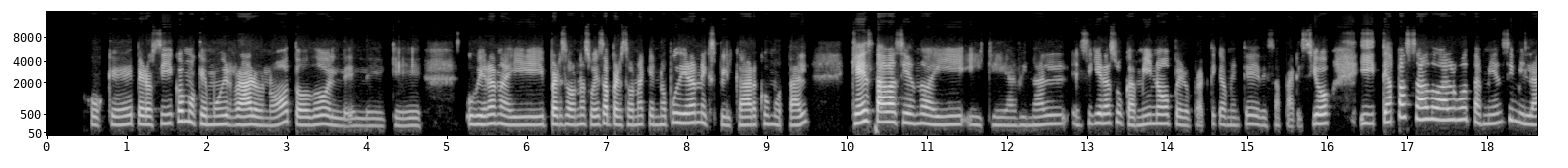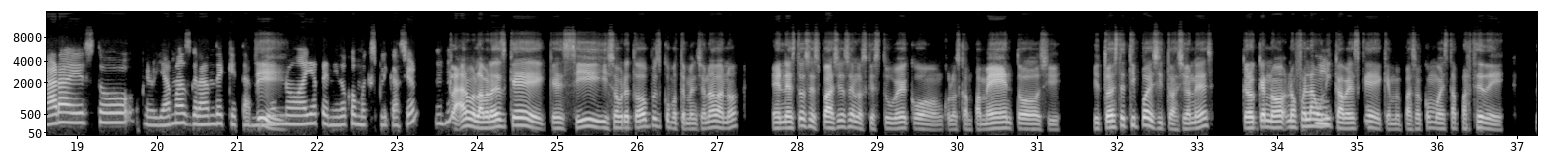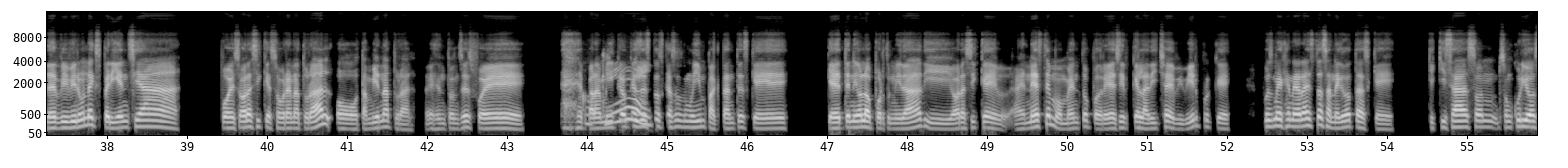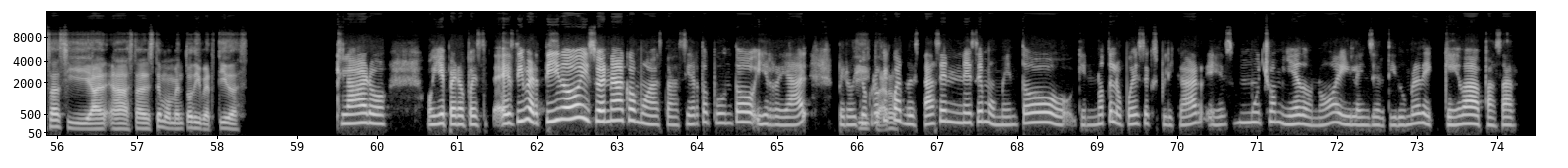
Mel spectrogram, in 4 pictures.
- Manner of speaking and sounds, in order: chuckle; chuckle
- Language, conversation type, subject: Spanish, podcast, ¿Cuál es una aventura al aire libre que nunca olvidaste?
